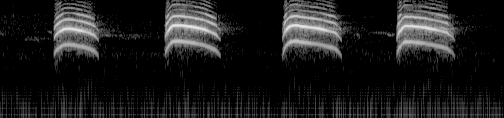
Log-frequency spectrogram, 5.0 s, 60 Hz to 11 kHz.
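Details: Northern goshawk chick, the third in its nest, begging in the Netherlands on 20 June 2020; four loud, drawn-out, harmonically rich wailing cries that arch and slide downward, repeated about once a second with silence between.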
